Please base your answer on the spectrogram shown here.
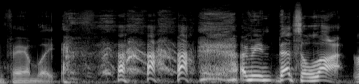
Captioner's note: Walton laughing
